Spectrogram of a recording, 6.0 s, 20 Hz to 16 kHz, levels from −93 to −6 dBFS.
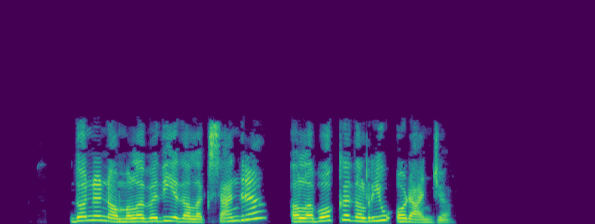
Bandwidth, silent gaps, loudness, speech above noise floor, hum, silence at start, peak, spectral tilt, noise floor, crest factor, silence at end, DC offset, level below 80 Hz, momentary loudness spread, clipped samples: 7.8 kHz; none; -14 LUFS; over 76 dB; 50 Hz at -80 dBFS; 0.7 s; -2 dBFS; -3 dB/octave; under -90 dBFS; 14 dB; 1.45 s; under 0.1%; -62 dBFS; 5 LU; under 0.1%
